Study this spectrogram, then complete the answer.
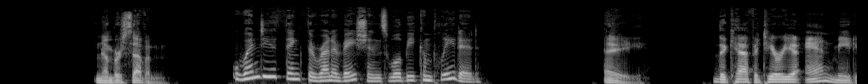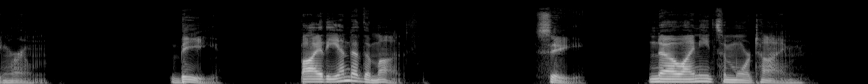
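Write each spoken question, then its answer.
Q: When do you think the renovations will be completed?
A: B: By the end of the month.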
